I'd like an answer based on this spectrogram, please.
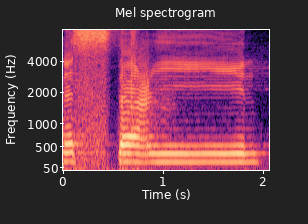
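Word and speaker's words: نستعين: Nasta'in dibacanya fathah depannya. Ya. Ujungnya harakatnya u kalau disambung.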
